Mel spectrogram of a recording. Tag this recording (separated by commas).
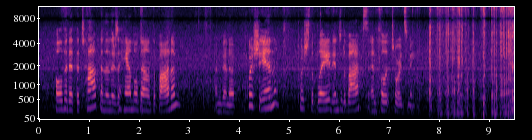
Speech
